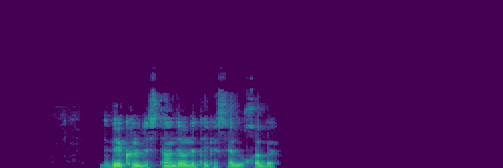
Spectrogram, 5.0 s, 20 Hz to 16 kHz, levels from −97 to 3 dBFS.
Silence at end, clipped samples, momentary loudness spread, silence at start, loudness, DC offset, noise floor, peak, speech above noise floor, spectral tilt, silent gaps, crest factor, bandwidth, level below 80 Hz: 2.3 s; under 0.1%; 7 LU; 1.05 s; -28 LUFS; under 0.1%; under -90 dBFS; -10 dBFS; over 63 dB; -7 dB/octave; none; 22 dB; 7.8 kHz; -72 dBFS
